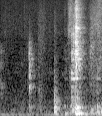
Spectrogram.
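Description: Channel-lock pliers clicking and clinking against a nut as it is tightened on a toilet tank: a couple of sharp clicks about half a second and a second in, then a louder run of knocks near the end.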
